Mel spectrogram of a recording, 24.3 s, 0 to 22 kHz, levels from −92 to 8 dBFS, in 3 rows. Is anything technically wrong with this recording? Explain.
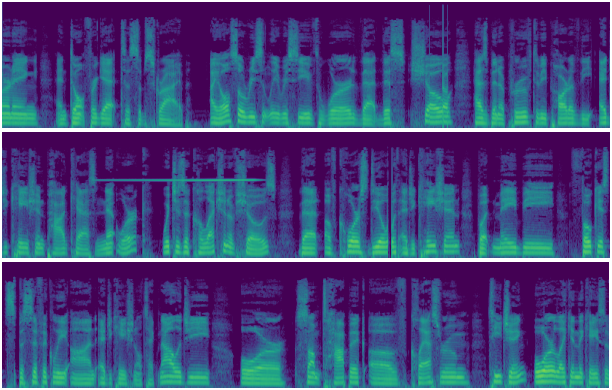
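Yes, there are three faults.

Chunks out of order, 5.70 to 5.94 s, between "received word that this" and "has been approved to": one piece of audio, seemingly a 60 ms chunk, plays about three chunks later than it should. Nothing is missing, but the sequence is scrambled, so this moment sounds jumbled.

Loudspeaker feedback squeal, 9.30 to 11.66 s, ending before "that of course deal": the microphone is picking up its own loudspeaker, and at 5.3 kHz the loop's gain exceeds one. That tone feeds itself, swelling over roughly one and a half seconds into a piercing squeal about 5 dB above the speech.

Gap at a join of encoded pieces, 13.25 to 13.31 s, between "that of course deal" and "with education but may": separately encoded segments were joined without trimming the encoder's start delay and end padding. This leaves a 57 ms gap with smeared edges, after which the speech resumes where it stopped.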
